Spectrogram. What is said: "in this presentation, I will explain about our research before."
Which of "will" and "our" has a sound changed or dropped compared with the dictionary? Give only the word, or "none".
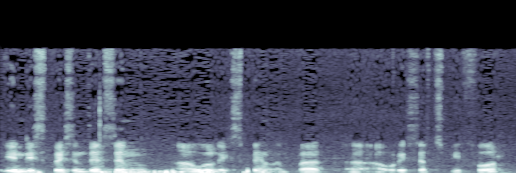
our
